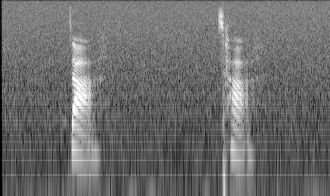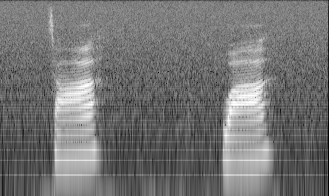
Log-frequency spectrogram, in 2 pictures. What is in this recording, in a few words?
alphabet, Tibetan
